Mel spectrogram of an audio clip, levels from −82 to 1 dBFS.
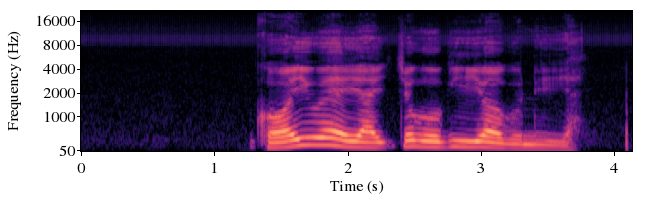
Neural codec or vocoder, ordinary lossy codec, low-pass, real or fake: none; none; none; real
